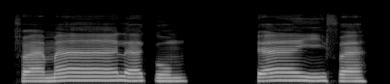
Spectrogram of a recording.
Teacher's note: Huruf ma kita panjangkan dua harakat karena terdapat tanda alif di depannya yang ini. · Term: ayun sekali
